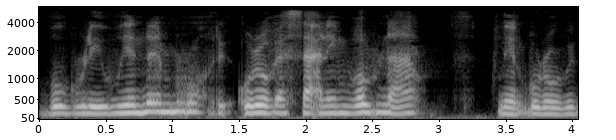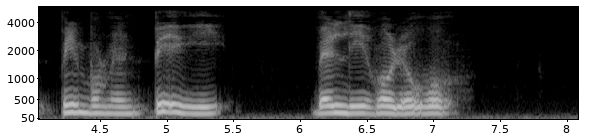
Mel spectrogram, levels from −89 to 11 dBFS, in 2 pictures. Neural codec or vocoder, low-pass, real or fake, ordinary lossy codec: autoencoder, 22.05 kHz, a latent of 192 numbers a frame, VITS, trained on many speakers; 5.4 kHz; fake; MP3, 32 kbps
